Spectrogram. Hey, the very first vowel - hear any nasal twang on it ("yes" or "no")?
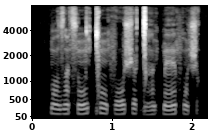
yes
